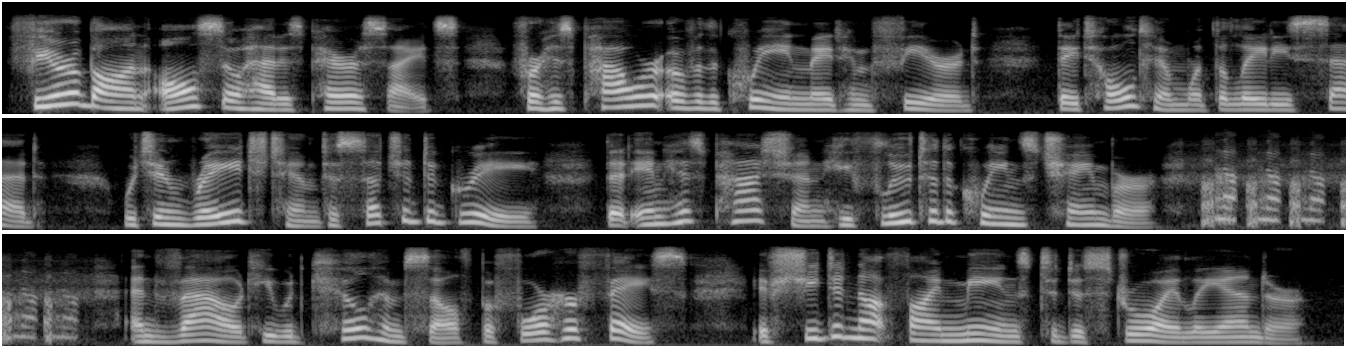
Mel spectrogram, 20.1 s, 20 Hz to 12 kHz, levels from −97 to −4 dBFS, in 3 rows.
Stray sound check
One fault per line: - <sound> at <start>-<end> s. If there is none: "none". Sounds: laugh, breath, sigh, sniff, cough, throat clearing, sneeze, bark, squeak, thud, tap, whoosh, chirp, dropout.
- laugh at 12.7-13.8 s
